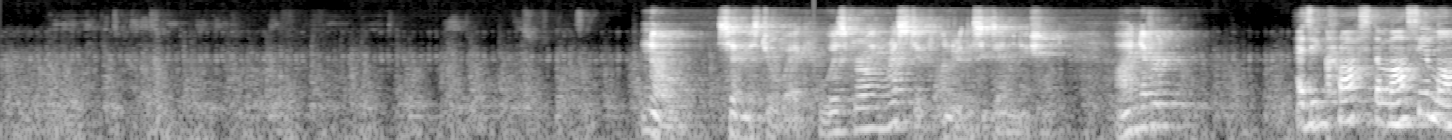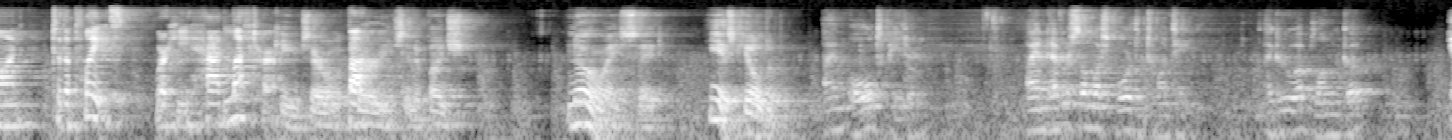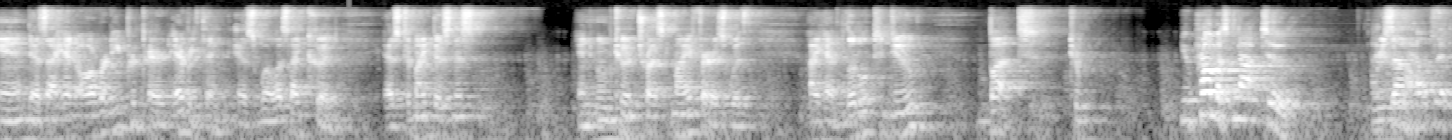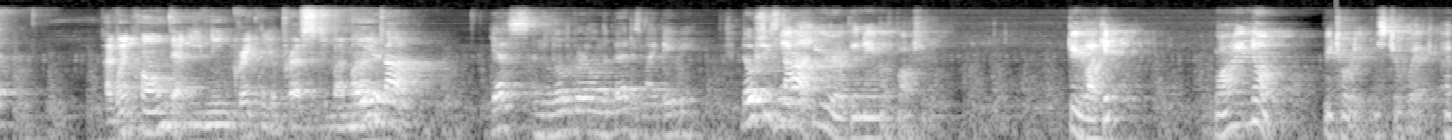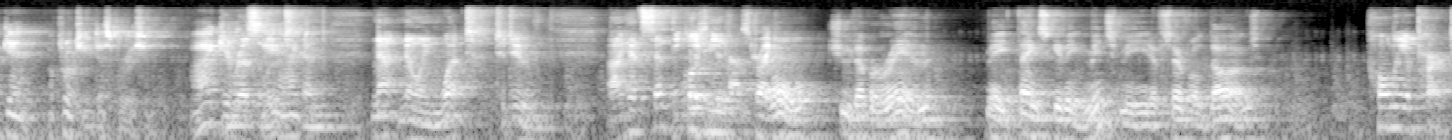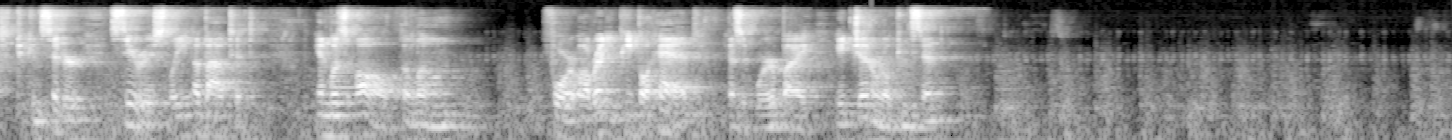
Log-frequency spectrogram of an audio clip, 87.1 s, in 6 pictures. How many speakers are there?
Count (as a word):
six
